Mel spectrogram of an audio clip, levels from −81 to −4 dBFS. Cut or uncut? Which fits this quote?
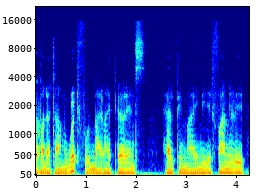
cut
